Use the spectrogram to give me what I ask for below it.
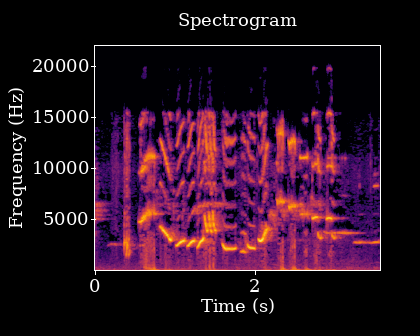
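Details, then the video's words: Loud, busy mountain tailorbird song used for luring, in lively 'gacor' style: a rapid stream of high whistled notes that rise and fall in quick succession, ending in a thin level whistle. "Suara Pancingan Ampuh Burung Tledekan Gunung gacor dor"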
